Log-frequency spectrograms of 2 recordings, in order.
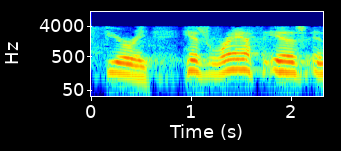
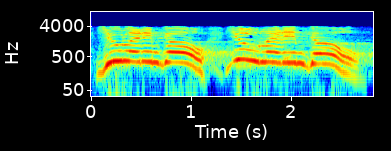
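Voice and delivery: full-throated high, loud shout; yelling at top of lungs; 12 semitones higher, 10 dB louder than usual. Retold or imitated. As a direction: yell it like a mother charging at an attacker. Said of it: "yelling at the top of the, her lungs".

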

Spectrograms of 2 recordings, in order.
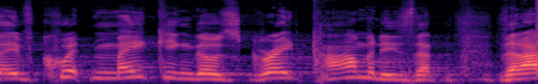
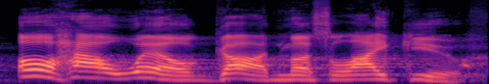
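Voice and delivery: loud, slow, ringing psalm line; emphatic proclamation; 7 dB louder, slower than usual. Real, not acted. Preacher wanting to be the psalmist's man, loud proclamation. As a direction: declare it slowly at full voice.

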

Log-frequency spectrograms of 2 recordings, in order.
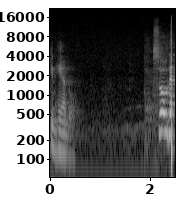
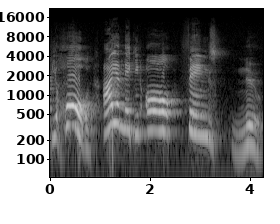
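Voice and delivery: BEHOLD louder, then a slow, weighty line; emphatic; 4 semitones higher, 10 dB louder, much slower than usual. Retold or imitated. Jesus in Revelation, declared slowly and emphatically. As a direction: proclaim it slowly with full emphasis. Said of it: "emphatic, emphatic tones".

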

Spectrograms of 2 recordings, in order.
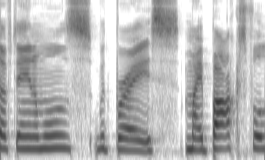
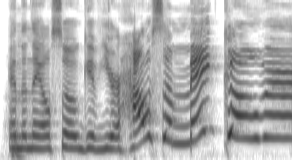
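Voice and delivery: higher, louder, building to the last word; sing-song hype; 7 semitones higher, 5 dB louder than usual. Pretend. Pitching the show to co-host, excited. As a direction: hype it up like a prize. Hyping the show's makeover.

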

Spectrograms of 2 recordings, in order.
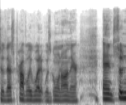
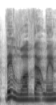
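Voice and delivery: usual speaking voice

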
